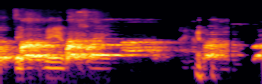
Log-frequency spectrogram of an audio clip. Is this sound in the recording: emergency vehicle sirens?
no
